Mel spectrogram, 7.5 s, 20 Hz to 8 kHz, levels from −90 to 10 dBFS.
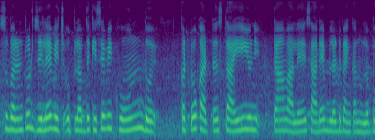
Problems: none marked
